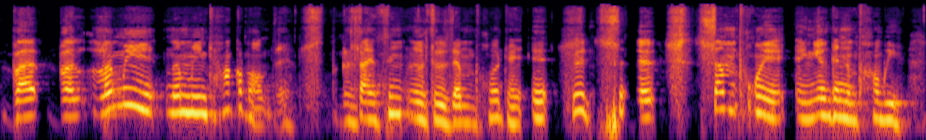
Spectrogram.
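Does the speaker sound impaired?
Yes: cerebral palsy; cerebral palsy from lack of oxygen at birth, affects fine motor skills and walking; speech affected, uses Dragon NaturallySpeaking voice activated computer software.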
